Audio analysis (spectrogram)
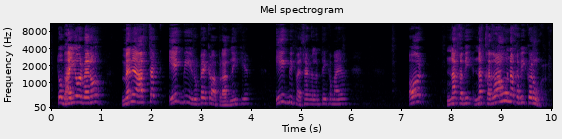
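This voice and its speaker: A man with a high pitch and a bright, sharp tone. He pauses often and at length. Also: lively intonation. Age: 70s. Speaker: lawyer and party founder. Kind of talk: political address to camera. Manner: formal.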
